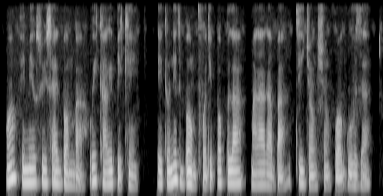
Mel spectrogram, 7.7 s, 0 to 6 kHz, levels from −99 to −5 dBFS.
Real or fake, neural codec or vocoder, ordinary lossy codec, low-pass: real; none; none; 5.4 kHz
